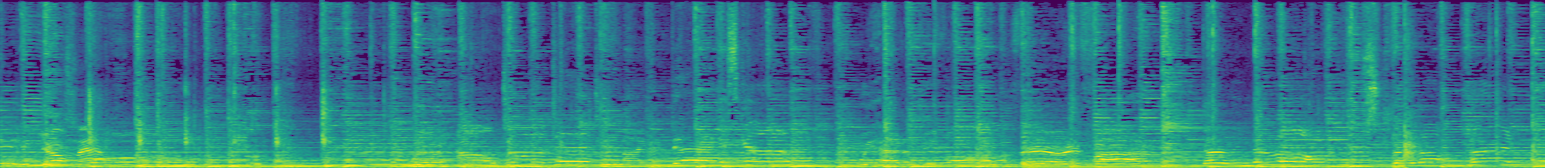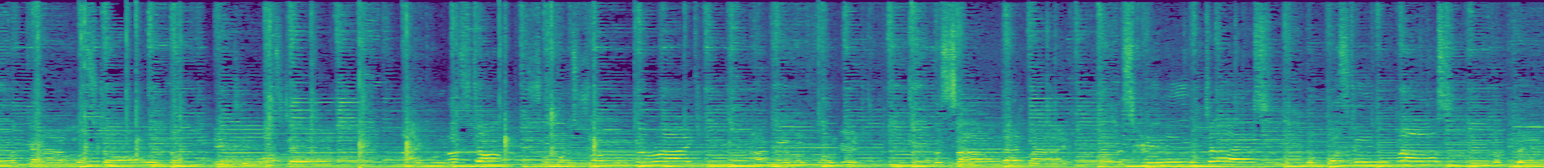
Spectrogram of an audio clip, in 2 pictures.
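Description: Acoustic guitar strummed steadily, accompanying a man singing.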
